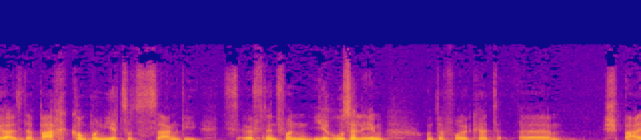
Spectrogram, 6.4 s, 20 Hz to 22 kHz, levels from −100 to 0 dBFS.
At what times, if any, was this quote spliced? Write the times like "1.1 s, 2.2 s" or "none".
none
